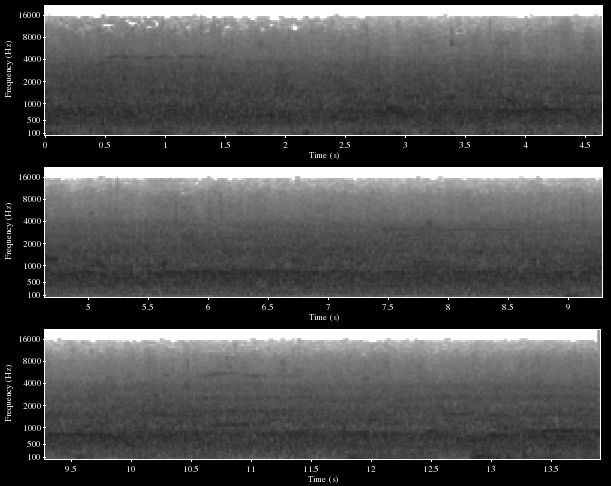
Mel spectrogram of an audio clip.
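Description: Blows thud as wrestlers strike each other.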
